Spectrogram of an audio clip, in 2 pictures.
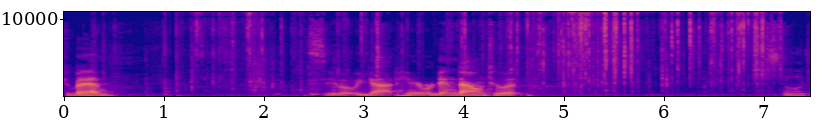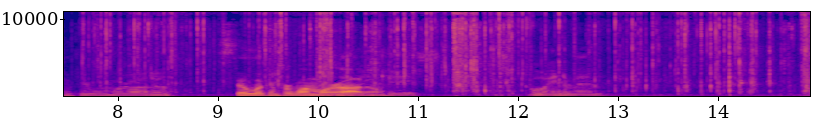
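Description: Foil wrapping crinkles and tears as a pack is ripped open.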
